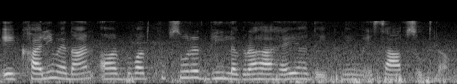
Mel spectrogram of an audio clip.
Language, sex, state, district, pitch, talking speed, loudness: Hindi, female, Haryana, Rohtak, 245 Hz, 195 wpm, -18 LUFS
